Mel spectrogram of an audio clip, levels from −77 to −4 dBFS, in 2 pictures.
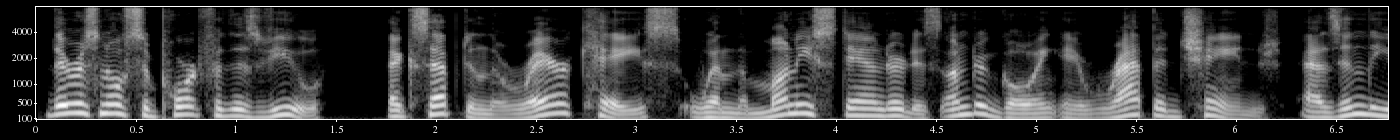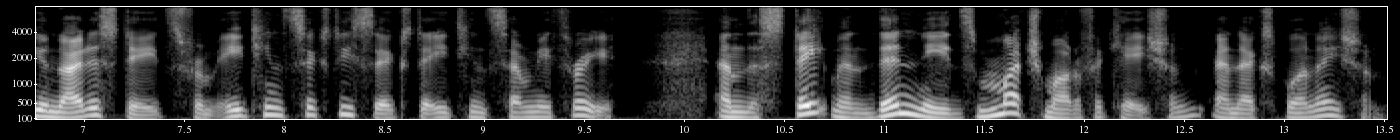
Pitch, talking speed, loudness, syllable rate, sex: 145 Hz, 190 wpm, -20 LUFS, 5.5 syllables/s, male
